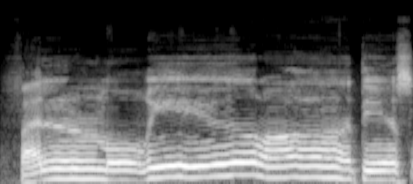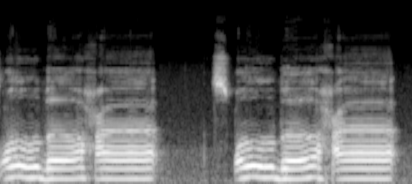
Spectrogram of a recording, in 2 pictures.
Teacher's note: با کے اوپر جزم ہے، قلقلہ کریں گے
